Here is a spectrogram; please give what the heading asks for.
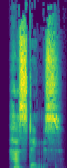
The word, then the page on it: hustings: American English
